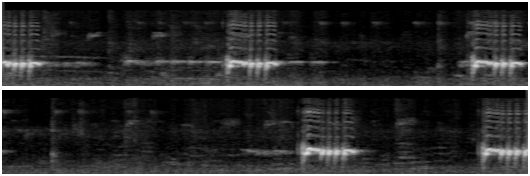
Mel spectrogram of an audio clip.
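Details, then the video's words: Loud local zebra dove song, meant to lure quiet doves into singing: short bursts of fast pulsing coos recur every two to three seconds, and a second, softer dove gives a drawn-out even coo in the gaps. "Perkutut Lokal Gacor Suara Lantang Ampuh Untuk Pancingan Perkutut Pendiam"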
